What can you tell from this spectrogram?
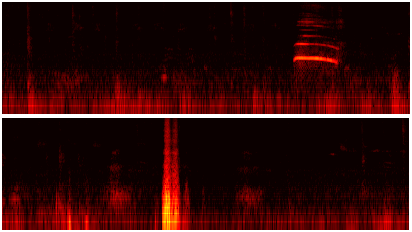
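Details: A big male Ragdoll cat gives a single clear, drawn-out meow, demanding his daily cuddles.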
